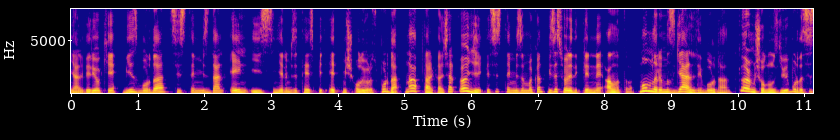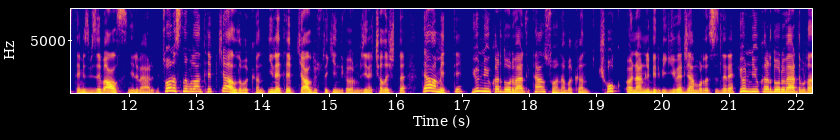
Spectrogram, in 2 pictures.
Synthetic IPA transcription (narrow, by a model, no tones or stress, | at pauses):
jæ̰lʲve̞ɾijo̞ɾcʰibizbuɾd̪asist̪ʰe̞mimizd̪ænɛnijisɯnjelʲimizit̪ʰɛspit̪ʰɛt̪miʃo̞lˠujo̞ɾuzbuɾd̪a̰naːp̚t̪ʰɯaɾkʰad̪aʃlˠaɾø̞nd͡ʒe̞lʲiclʲɛsist̪ʰe̞mimizinbakʰɯnbizɛsø̞jlʲe̞d̪iclʲe̞ɾiniʔa̰nlˠat̪ʰalˠɯmmumlˠaɾɯmɯzɟælʲd̪ɪbuɾd̪a̰nɟ̥ø̞ɾmyʃolˠd̪unuzɟibibuɾd̪asi̥st̪ʰemimizbizɛbialˠsɯnjelʲivæ̰ɾd̪ɪso̞nɾasɯnd̪abuɾd̪ant̪ʰɛpcʰialˠd̪ɯbakʰɯnjinɛt̪ʰɛp̚cʰialˠd̪ɯyst̪ʰd̪ecʰind̪ikʰad̪oɾmuzjinɛt͡ʃʰalˠɯʃt̪ʰɯ | d̪̥e̞vaːmɛt̪ːɪjynːʲyjukʰaɾɯd̪o̞ːɾuvæɾd̪ic̚t̪ʰænso̞nɾabakʰɯnt͡ʃʰo̞kø̞næmlʲibiɾbilʲɟive̞ɾid͡ʒɛmbuɾd̪asizlʲe̞ɾɛjynlʲyjukʰaɾɯd̪o̞ːɾuvæɾd̪ibuɾd̪a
